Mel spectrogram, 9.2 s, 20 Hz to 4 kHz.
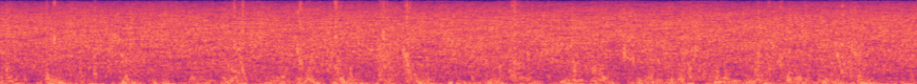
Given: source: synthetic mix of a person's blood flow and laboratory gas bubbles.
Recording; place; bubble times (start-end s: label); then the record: Doppler ultrasound of blood flow; precordium
0.06-0.38 s: bubbles
0.44-0.63 s: bubbles
0.72-1.33 s: bubbles
1.80-1.85 s: bubbles
2.19-2.61 s: bubbles
2.79-2.89 s: bubbles
2.96-3.55 s: bubbles
3.75-4.15 s: bubbles
4.21-4.30 s: bubbles
4.69-4.78 s: bubbles
4.98-5.37 s: bubbles
5.45-5.53 s: bubbles
5.71-5.80 s: bubbles
5.89-6.03 s: bubbles
6.21-6.41 s: bubbles
6.44-6.63 s: bubbles
6.67-6.72 s: bubbles
6.80-7.28 s: bubbles
7.44-8.67 s: bubbles
9.07-9.18 s: bubbles
From the record:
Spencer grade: 3 (all of the cardiac periods contain showers or single bubble signals, but not dominating or overriding the cardiac motion signals); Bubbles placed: anywhere in the cardiac cycle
